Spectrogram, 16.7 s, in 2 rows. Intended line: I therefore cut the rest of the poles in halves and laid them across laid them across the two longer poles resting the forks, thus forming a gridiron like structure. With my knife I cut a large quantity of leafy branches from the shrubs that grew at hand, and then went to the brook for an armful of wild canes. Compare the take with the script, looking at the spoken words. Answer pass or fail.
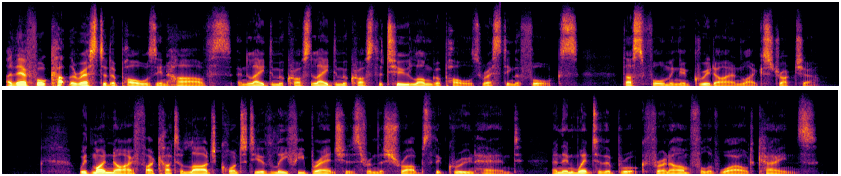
pass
